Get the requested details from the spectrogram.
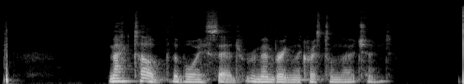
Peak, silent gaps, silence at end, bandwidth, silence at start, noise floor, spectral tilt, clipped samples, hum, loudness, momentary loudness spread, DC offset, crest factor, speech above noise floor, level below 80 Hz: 0 dBFS; none; 0.75 s; 10 kHz; 0.05 s; -71 dBFS; -7 dB/octave; under 0.1%; none; -20 LUFS; 11 LU; under 0.1%; 20 dB; 52 dB; -54 dBFS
